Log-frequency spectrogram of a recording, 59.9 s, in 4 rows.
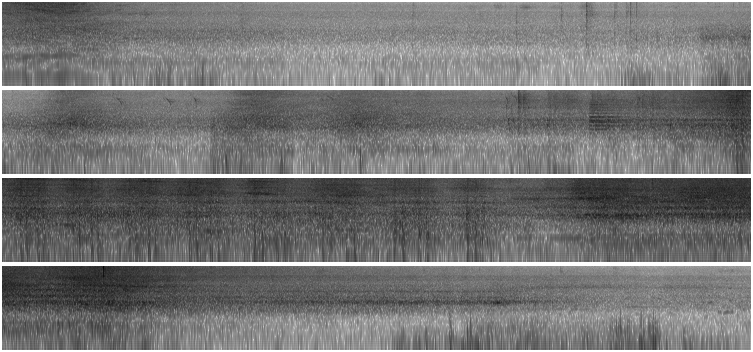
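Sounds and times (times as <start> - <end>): second train passing: 0.0 - 59.9
train horn blast: 26.6 - 27.6.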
